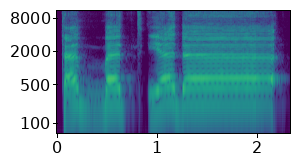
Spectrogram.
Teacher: Terus jangan lupa ketika ada tanda alis harus dipanjangkan ya. Tabbat yada ya, dengan memanjangkan bisa dengan tiga ketukan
